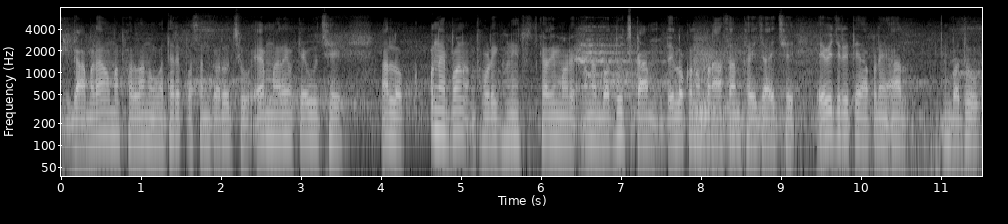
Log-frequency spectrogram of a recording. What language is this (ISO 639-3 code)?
guj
